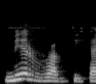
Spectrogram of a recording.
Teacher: مر ربی کا نون کمپلیٹلی گر رہا، را کی آواز نکل رہی ہے مر ربی کا. اور یہاں پر کیا ہو رہا ہے کہ جیسا یہاں پہ آپ اسٹریچنگ یعنی ادغام یا غنہ کر رہے ہیں، غنہ کے ساتھ ادغام ہو رہا ہے. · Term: ادغام تام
